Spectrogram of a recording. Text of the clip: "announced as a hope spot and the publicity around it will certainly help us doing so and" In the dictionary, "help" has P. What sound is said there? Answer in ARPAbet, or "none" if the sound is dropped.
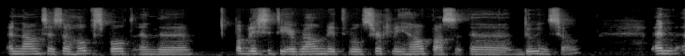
P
